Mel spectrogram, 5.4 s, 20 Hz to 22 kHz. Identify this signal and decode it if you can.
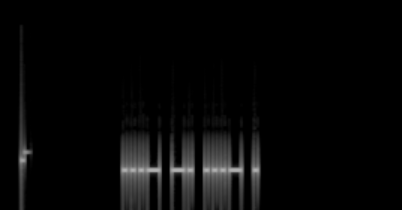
Morse code, heard as a keyed tone, about 22 wpm, 700 Hz. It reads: VNVE
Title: All Cut Numbers - 4-Digit 22wpm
